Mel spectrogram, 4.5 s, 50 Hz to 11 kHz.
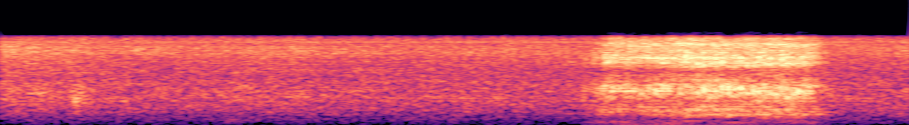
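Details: Asleep in the kitchen, Lena the Newfoundland (female, 5 years old, 150 pounds) lets out a single rough, rasping snore of about one second after a stretch of quiet indoor background.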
